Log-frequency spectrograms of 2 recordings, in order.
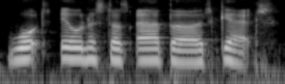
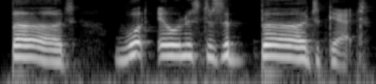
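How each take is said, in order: First: Put-on slow, word-by-word child reader; laborious reading. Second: Put-on loud, slow, deliberate child reader; confident reading aloud. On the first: William reading his joke once more, laboriously. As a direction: read it out laboriously, evenly. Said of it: "again, laboriously". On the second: Jessica reading the joke for the family, confident. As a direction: read it out firmly for everyone. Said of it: "much more confident in her fledgling reading career". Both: A narrator's reading.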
